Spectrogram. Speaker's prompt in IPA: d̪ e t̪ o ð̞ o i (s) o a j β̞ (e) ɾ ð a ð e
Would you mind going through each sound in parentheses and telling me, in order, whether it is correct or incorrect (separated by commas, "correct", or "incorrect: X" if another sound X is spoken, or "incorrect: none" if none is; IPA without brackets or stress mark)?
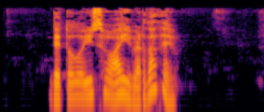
correct, correct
